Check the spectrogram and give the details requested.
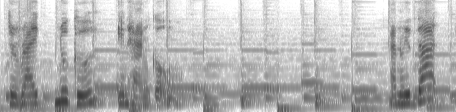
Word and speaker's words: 누구: NUGU. NUGU. This is pronounced as a two-syllable word.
